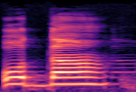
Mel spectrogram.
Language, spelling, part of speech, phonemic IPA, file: Punjabi, ਓਦਾਂ, adverb, /oːd̪̚.d̪ä̃ː/, Pa-ਓਦਾਂ.ogg
- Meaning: 1. otherwise 2. like that, that way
